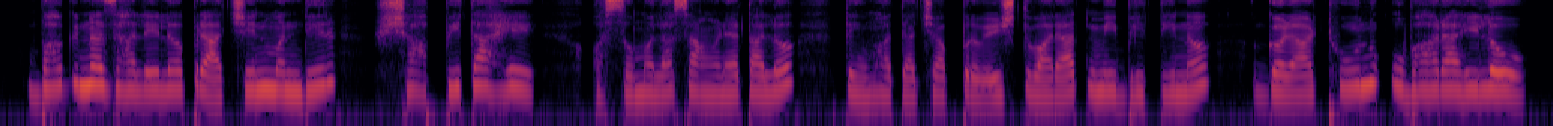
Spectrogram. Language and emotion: Marathi, fearful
